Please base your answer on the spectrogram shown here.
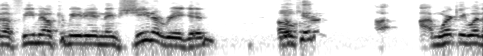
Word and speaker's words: Regan: Well, she's very insistent that you pronounce our last name correctly. Regan. Not Reagan.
